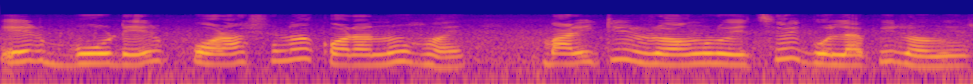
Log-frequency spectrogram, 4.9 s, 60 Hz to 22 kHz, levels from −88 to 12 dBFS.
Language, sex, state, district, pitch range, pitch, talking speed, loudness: Bengali, female, West Bengal, North 24 Parganas, 245-295 Hz, 260 Hz, 135 wpm, -14 LUFS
